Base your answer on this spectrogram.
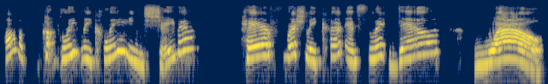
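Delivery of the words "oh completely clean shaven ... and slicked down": slow, higher, admiring gush. Real, not acted. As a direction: linger on each detail in awe. Admiring Sonny's look.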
